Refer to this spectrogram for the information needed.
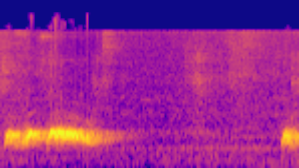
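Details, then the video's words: Spotted dove uttering a quick run of burry coos that merge into one phrase, followed by quiet and the onset of the next coo. "Chim cu gáy-Đam mê tiếng chim cu"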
